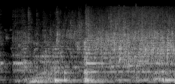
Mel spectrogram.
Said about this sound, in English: That's an old toilet. That is a very old toilet. That's an old, old toilet.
